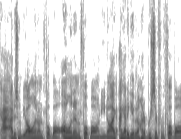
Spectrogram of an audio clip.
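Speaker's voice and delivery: words tumbling out fast, rushed and rattled off. Retelling an interview about having a girlfriend: imitating Mendoza talking fast. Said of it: "he talks so fast".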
